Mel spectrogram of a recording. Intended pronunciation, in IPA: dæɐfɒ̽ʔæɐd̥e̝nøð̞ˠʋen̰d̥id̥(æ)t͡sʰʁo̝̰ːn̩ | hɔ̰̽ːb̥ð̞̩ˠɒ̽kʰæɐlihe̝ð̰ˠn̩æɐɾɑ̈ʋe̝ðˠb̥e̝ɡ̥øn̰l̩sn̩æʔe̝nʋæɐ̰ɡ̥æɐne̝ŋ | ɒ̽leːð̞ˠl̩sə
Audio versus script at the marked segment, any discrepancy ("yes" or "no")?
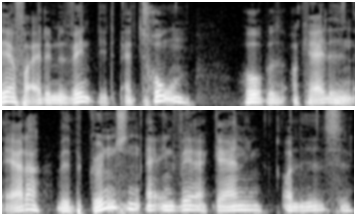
no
